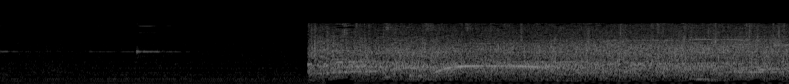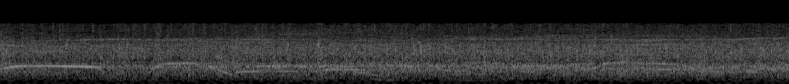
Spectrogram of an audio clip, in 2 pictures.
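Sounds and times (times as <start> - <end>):
large audience applauding: 3.1 - 15.7.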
